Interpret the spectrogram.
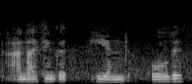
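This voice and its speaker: A young actor playing an earnest, well-bred youth, grateful and eager, in a radio drama. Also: male voice, medium pitch, little pitch movement, moderate pace, highs cut off, noisy background, natural voice. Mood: shy eagerness. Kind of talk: British radio drama acting.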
